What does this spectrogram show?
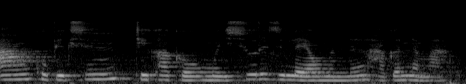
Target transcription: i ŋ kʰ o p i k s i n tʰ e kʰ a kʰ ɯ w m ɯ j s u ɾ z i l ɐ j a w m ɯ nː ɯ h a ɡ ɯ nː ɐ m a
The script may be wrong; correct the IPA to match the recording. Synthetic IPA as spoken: a ŋ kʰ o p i k s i n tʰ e kʰ a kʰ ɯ w m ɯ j s u ɾ z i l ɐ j a w m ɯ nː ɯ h a ɡ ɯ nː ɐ m a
